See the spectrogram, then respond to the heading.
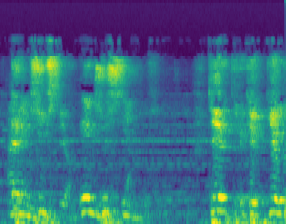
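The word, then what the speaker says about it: exousia: La puissance en grec, c'est exucia. Ah bah la puissance grec exus hein. Ça s'écrit E x O U S I A. Exuustia.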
